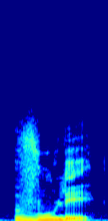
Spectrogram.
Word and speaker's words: voulez: Same thing here, classic ending EZ for vous, but then you pronounce it et. Vous voulez.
